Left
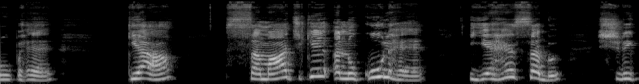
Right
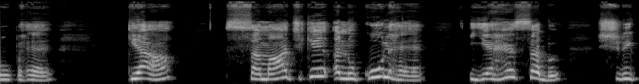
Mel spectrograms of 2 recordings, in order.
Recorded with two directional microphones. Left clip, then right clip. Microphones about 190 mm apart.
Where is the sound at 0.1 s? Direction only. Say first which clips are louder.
Right 1 dB; 30° right (ahead or behind).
